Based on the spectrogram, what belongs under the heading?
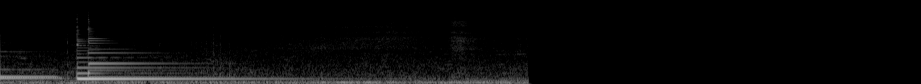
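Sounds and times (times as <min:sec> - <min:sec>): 
ukulele: 0:00.0 - 0:04.8.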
